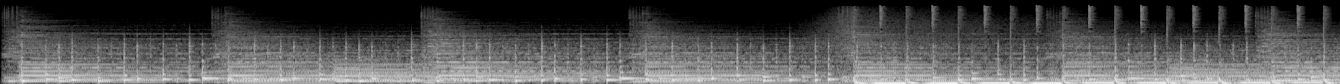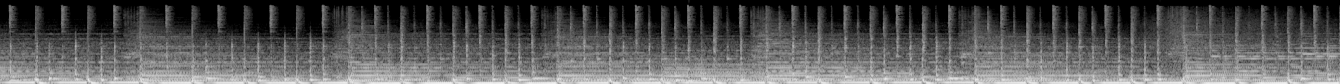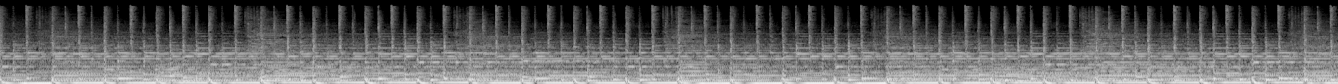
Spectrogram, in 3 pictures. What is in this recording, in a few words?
Gentle; service business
